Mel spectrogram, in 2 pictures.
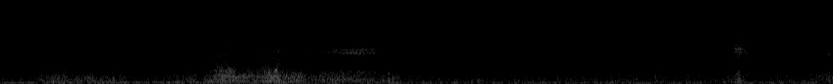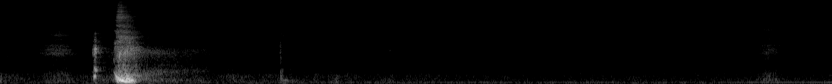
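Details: One sharp, forceful, uninduced sneeze with a quick intake before it, during a cold, too strong to stifle, in a quiet room with faint breathing.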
